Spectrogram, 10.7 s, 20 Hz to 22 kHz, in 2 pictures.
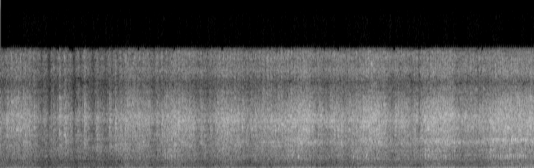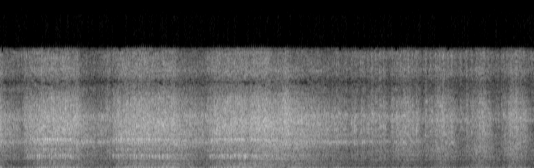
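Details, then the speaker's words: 1972 Fiat 850 Sport Spider with an adapted Fiat 127 alternator, engine running. It has a low, lumpy idle that sags and stumbles as if about to stall, with brief revs between; idle speed too low, set via ignition timing. "you can hear and see it wanting to die means it's too much means the engine is too much the idle's too low because you set your idle speed with your timing"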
